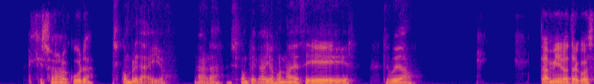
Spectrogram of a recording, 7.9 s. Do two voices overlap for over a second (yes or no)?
no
